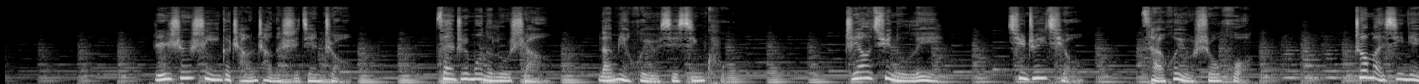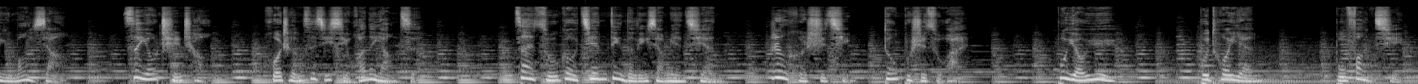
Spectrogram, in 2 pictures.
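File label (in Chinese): 女-励志旁白【大气坚定】; 逐梦远方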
